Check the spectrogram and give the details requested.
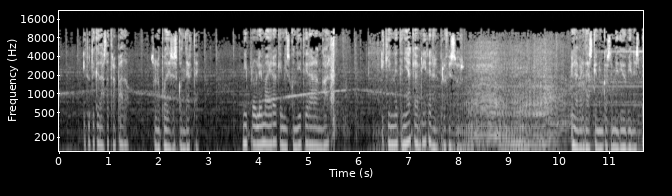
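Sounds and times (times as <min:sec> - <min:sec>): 
speech: 0:00.5 - 0:03.0, 0:03.6 - 0:05.6, 0:06.4 - 0:08.6, 0:10.2 - 0:11.6
motorcycle engine revving: 0:07.4 - 0:10.9.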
